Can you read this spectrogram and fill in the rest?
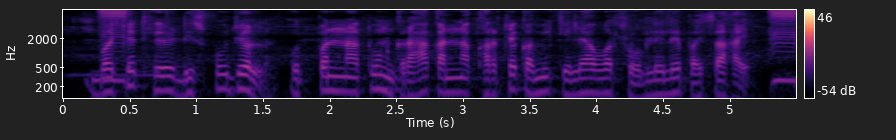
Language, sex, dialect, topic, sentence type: Marathi, male, Varhadi, banking, statement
